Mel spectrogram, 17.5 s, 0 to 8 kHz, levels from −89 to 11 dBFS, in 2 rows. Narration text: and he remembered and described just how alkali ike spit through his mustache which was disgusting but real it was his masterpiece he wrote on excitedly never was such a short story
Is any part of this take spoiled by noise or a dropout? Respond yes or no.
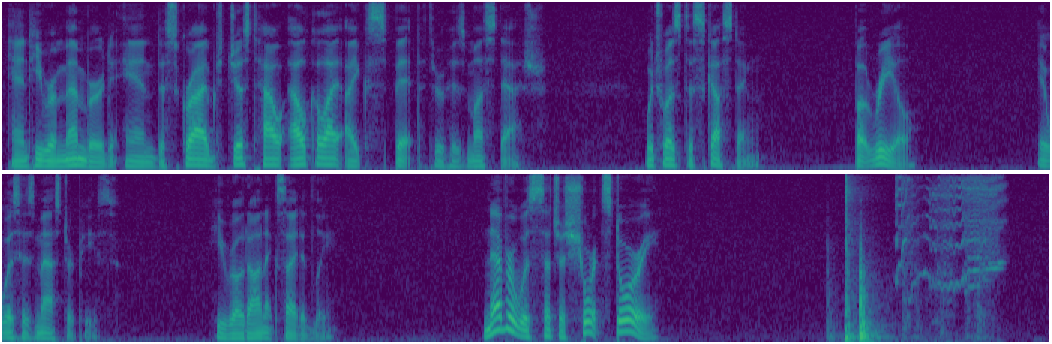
yes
